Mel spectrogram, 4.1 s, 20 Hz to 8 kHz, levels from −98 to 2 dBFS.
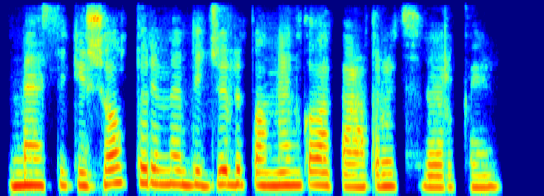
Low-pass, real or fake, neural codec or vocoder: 7.2 kHz; fake; codec, 44.1 kHz, 3.4 kbps, Pupu-Codec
